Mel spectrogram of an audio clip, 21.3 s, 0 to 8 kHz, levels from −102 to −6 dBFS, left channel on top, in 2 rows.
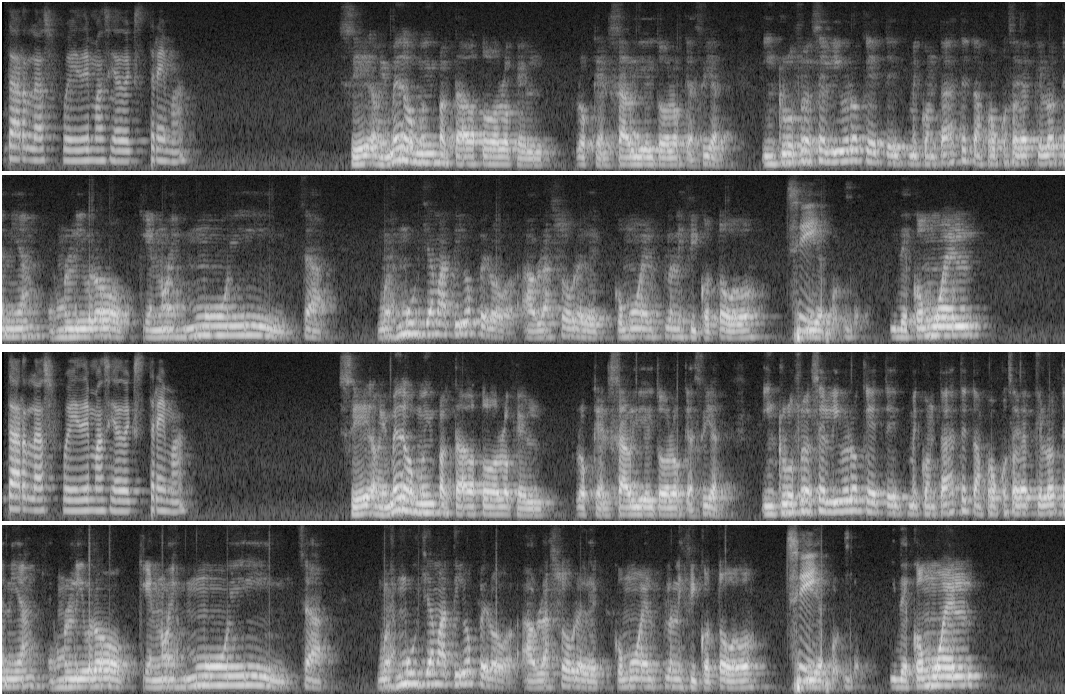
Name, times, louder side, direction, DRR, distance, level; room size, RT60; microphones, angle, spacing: voice 1, 0.1-1.8 18.5-18.8, right 4 dB, 35° right, 0.8 m, -28 dB
voice 2, 3.4-5.5 5.7-7.2 7.6-13.8 14.4-18.2 18.6-18.9 19.5-20.3, right 2 dB, 50° right, 1.7 m, -25 dB
15.0 x 13.0 x 4.7 m
head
